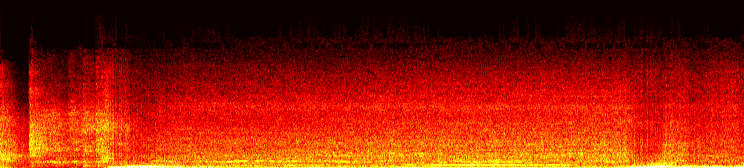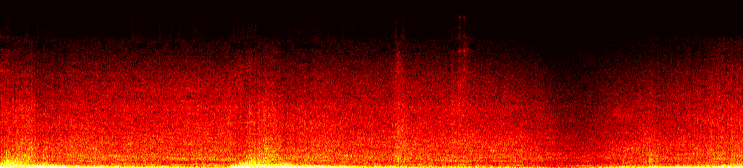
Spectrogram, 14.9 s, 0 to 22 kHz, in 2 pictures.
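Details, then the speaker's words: Mercedes G55 AMG V8, 222,000 miles, side-pipe exhaust: deep steady burble with sharp throttle blips swelling and settling cleanly; normal healthy exhaust note, no misses. "First, you gotta hear this exhaust."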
